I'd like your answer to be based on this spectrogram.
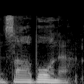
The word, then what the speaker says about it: Sawubona: Help me with my pronunciation. Sawubona. – Yes.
